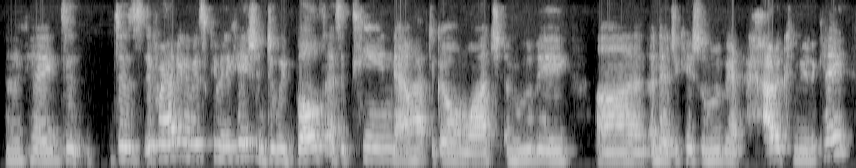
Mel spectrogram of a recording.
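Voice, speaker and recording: A woman marriage therapist talks through ideas in a relaxed interview. Her voice sits low and mellow, and she tells stories in an animated way, playing every person in them. The recording sounds dull and muffled. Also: fairly quick, few pauses. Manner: animated storyteller, acts out quoted speech. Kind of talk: conversational interview.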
